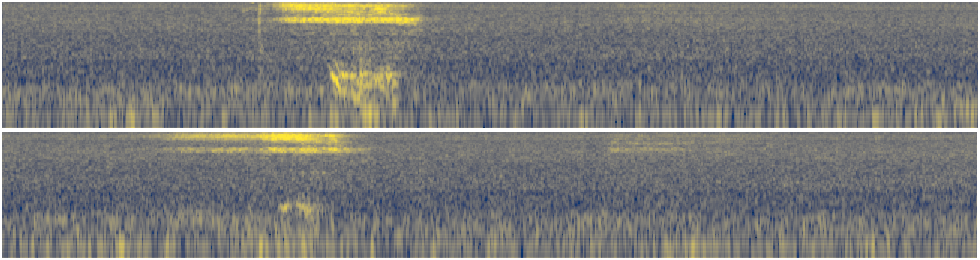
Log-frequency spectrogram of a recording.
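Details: Soft snoring during sleep: quiet snorting breaths, about two over ten seconds, against steady background hiss.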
